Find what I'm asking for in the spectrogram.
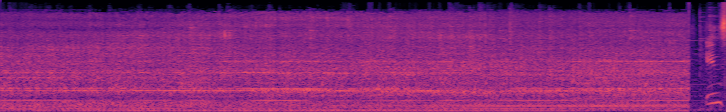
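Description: A train fitted with a massive snowplow pushes through snow on tracks in Norway, a loud continuous engine drone with steady low rumble throughout, cutting off abruptly near the end.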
